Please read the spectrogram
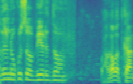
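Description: Speech only: a woman talking, a short pause, then a man starting to talk.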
